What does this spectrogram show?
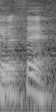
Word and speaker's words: Şerefe: So normally there's a letter in Turkish. It's like sh makes sound. It looks like S.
